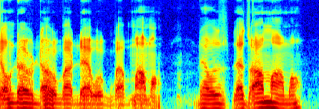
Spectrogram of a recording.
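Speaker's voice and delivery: gritty, brash, short, deep, gruff farmer voice. Retelling how Teddy would really have answered: gruff gritty farmer voice. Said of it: "gritty farmer".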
